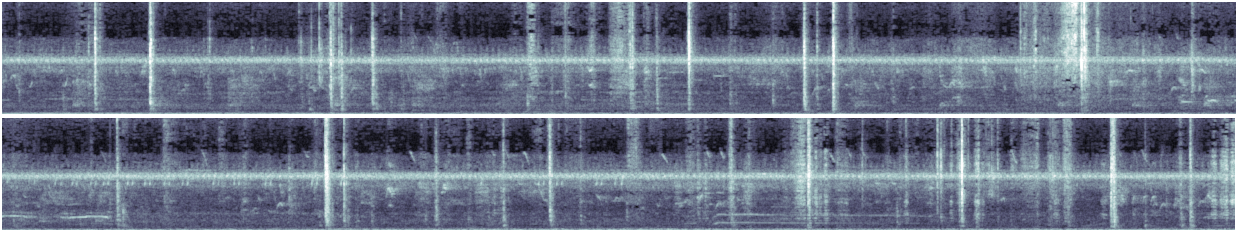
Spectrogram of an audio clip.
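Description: Thin bamboo strips clicking and knocking now and then as they are woven into a bamboo lattice wall panel, over steady outdoor background noise with a constant high-pitched drone and a few faint bird calls.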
